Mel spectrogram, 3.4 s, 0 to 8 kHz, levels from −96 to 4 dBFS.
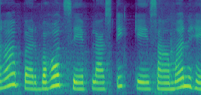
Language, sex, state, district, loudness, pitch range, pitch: Hindi, female, Maharashtra, Washim, -17 LUFS, 205-285 Hz, 215 Hz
